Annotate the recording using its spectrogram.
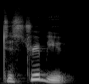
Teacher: With the T at the end, after the vowel, you can make a stop T sound.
